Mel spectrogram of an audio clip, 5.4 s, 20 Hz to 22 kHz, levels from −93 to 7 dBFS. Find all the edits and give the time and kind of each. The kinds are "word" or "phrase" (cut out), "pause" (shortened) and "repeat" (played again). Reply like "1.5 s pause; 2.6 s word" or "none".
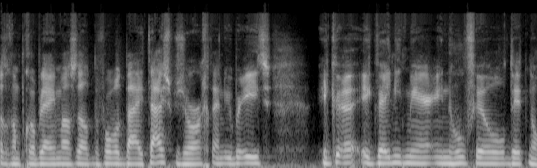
none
